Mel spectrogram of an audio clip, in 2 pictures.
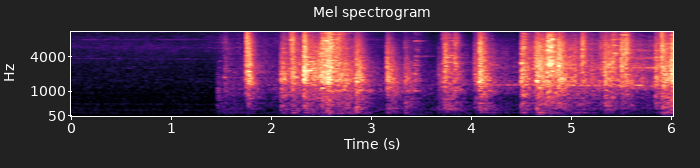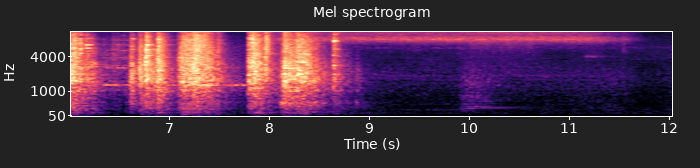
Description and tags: Make these metal pieces move
field-recording, machinery, metal-movements, factory, industry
